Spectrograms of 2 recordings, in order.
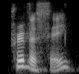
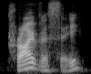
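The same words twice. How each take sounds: First: It is said in the older British way. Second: It is said in the newer American way. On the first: This is the established pronunciation, now in decline. "as I do" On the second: This is the newer pronunciation spreading through Americanization. "as my daughters do? Now, my daughters reflect the American pronunciation"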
